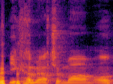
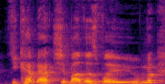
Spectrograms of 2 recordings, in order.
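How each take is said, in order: First: Said in the usual way. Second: High, loud mock-British imitation; mock British accent. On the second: Teasing a friend's slip, mock British accent. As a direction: mimic his British accent, high and amused. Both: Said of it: "the dichotomy between".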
